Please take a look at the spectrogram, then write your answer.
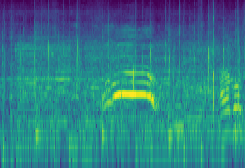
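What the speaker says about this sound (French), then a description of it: "On peut applaudir Panzer et X-Angel." At a CWF professional wrestling show, a crowd claps and cheers after a match, with scattered hand claps and shouts mixing with a loud sustained whistle or cry in the middle and a burst of clapping near the end.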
